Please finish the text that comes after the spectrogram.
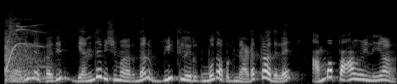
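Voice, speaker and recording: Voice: medium pitch, sing-song, quick pace, mellow, slightly rough. A voice actor playing a protective, caring elder brother in a cartoon, coaxing and soothing. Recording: dull lo-fi recording.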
